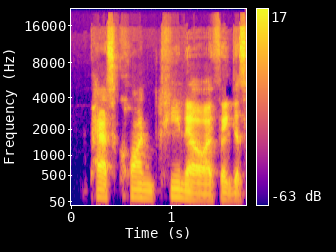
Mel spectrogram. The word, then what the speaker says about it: Pasquantino: a young Anthony Rizzo and Vinnie uh P pasquantino I think is how you say his name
